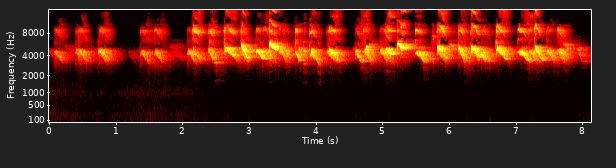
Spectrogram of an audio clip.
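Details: A white-eye sings in warm, very humid weather, 26 March 2022. It starts with spaced high chirps, then breaks into a rapid, continuous twittering warble that grows louder and busier.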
